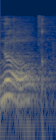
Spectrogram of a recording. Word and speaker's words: knock: Luego la K, como en knock, que significa llamar a la puerta o golpear.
